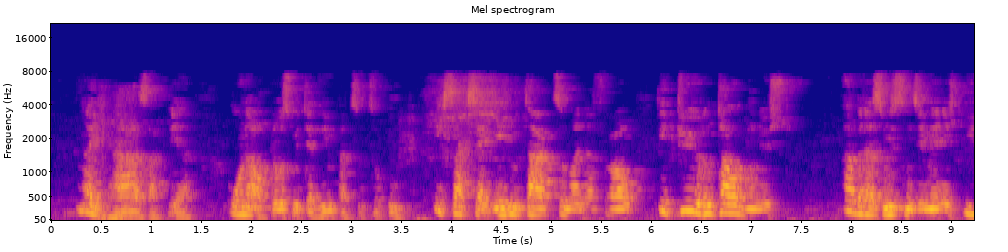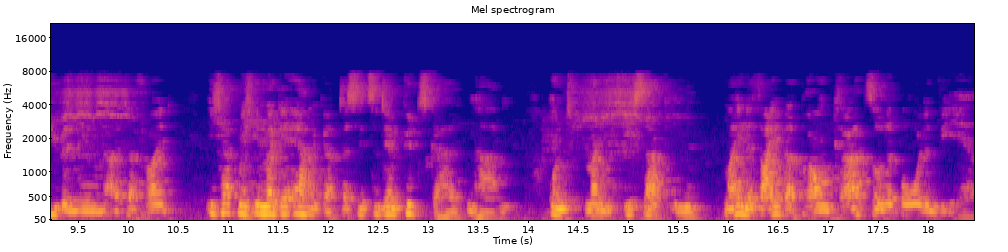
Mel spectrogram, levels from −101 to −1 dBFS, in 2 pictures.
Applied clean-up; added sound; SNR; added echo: classical method WPE with log-MMSE.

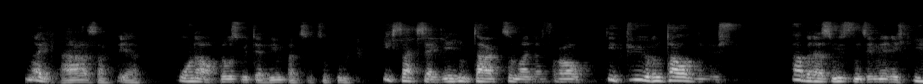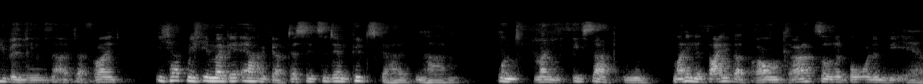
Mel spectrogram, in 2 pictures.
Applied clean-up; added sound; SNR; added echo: neural mask model DeepFilterNet 3.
